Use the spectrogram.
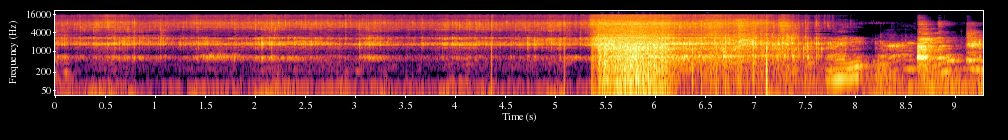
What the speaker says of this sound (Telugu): అమ్మా నీళ్ళు పోతున్నా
